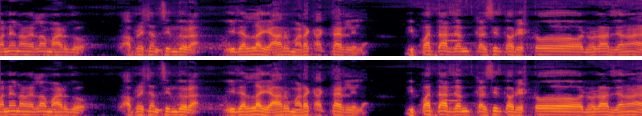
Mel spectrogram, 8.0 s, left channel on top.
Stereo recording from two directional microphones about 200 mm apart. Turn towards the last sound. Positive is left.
turn(degrees=-45)  # may be behind; listen again after turning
